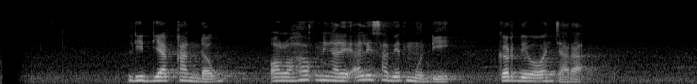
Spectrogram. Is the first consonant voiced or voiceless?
voiced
